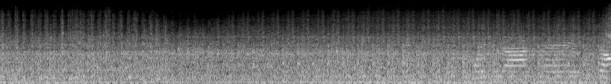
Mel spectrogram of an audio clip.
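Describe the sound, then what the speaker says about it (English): A 1952 John Deere R antique tractor rolls along a roadway in a parade, its heavy engine giving a steady, continuous low rumble that holds loud and even throughout. "Here comes another John Deere."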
